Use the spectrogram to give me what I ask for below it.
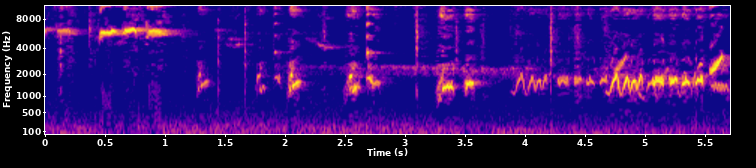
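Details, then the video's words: Singing white-rumped shama of the Medan type: thin high whistles and short clicks early on, then a long rapid warbling trill, rising at the end. "kicau burung murai batu medan"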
